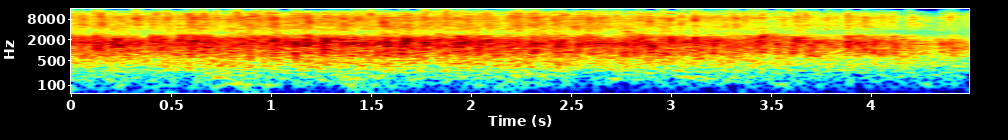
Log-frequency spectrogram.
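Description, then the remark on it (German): Sustained audience applause as Mayor Wolfgang Gohmer is invited onto the stage for an interview, a dense steady crackle of many hands clapping at once, loud and even throughout with no voices standing out. “Mit einem großen Applaus, Bürgermeister Diplom-Ingenieur Wolfgang Gohmer.”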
